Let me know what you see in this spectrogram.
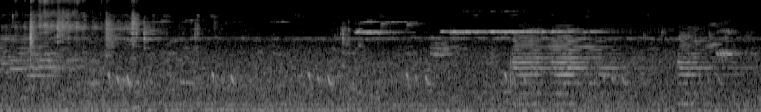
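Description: Small birds chirping and calling in short rising notes, with a cluster of higher, clearer calls around the middle. A few light knocks come in the first second.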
